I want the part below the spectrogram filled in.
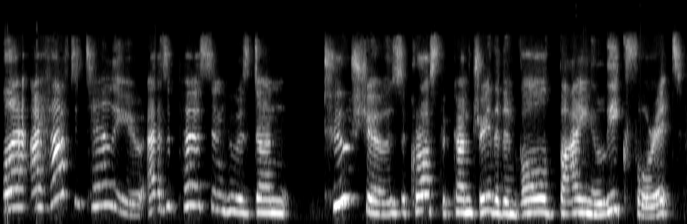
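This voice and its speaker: A woman's voice: fairly high pitch, normal speed. A woman co-hosting a casual chat, rambling with restarts and chuckles. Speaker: podcast co-host, stage actor.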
